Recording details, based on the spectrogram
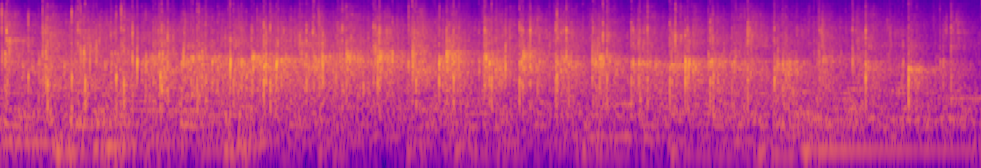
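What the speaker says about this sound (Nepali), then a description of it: "कृपया जोरदार ताली।" Loud, dense audience applause at an evening event in Nepal, many hands clapping steadily for several seconds and tapering slightly toward the end, with faint voices mixed in.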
